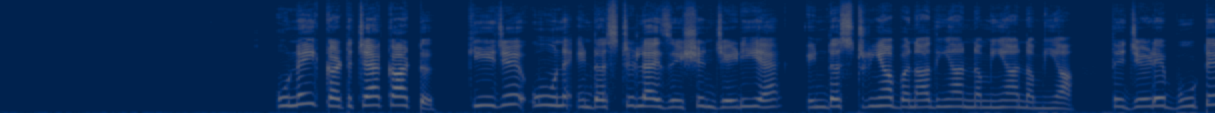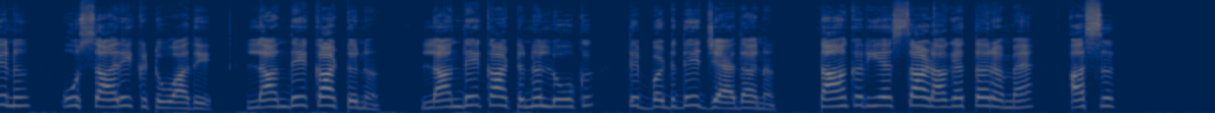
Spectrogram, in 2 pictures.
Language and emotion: Dogri, neutral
